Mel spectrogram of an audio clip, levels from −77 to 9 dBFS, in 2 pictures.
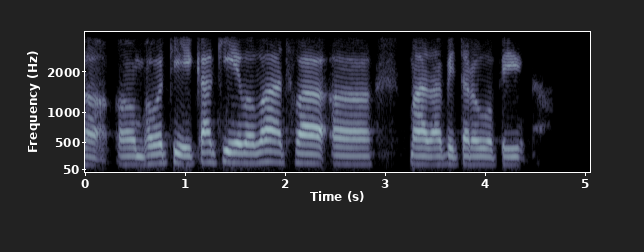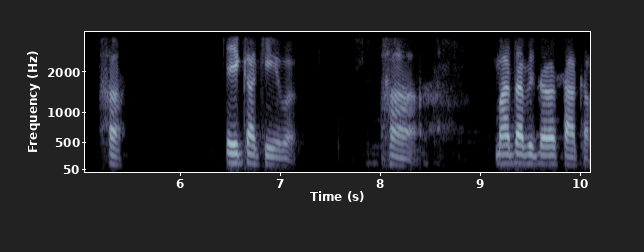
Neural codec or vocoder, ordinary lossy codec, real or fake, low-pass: none; none; real; 3.6 kHz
